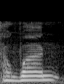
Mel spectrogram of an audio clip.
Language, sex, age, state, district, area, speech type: Manipuri, male, 60+, Manipur, Kakching, rural, spontaneous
